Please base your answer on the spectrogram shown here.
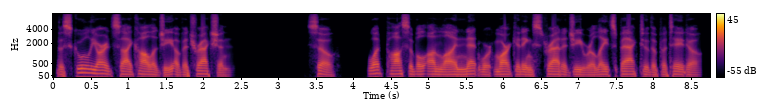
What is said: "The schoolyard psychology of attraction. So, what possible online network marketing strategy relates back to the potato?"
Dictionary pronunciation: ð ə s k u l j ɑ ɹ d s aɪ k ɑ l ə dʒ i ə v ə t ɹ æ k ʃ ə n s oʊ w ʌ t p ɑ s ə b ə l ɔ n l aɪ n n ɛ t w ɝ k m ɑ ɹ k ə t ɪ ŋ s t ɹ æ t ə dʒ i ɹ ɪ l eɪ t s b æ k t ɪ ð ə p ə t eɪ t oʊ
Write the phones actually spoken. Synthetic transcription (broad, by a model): ð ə s k u l j ɑ ɹ d s aɪ k ɑ l ə dʒ i ə v ə t ɹ æ k ʃ ə n s oʊ w ʌ t p ɑ s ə b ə l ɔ n l aɪ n n ɛ t w ɝ k m ɑ ɹ k ə t ɪ ŋ s t ɹ æ t ə dʒ i ɹ ɪ l eɪ t s b æ k t ɪ ð ə p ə t eɪ t oʊ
